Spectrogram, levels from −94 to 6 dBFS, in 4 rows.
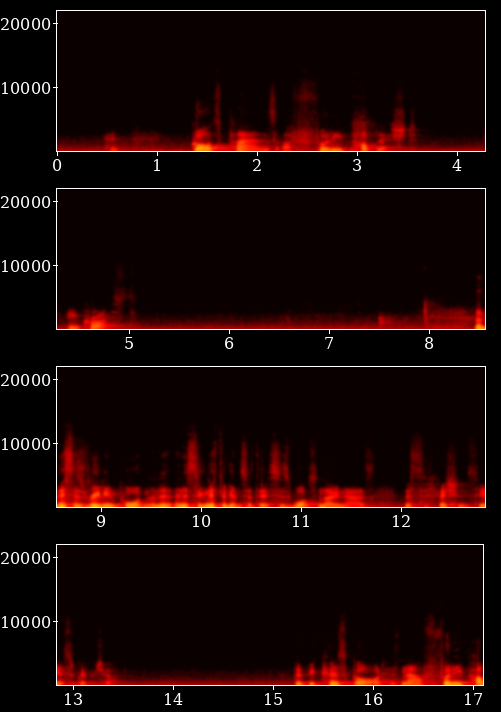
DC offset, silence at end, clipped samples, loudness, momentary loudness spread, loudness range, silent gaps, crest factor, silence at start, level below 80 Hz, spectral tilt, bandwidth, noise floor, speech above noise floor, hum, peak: under 0.1%; 0 s; under 0.1%; -40 LUFS; 23 LU; 15 LU; none; 22 dB; 0.5 s; -70 dBFS; -7.5 dB/octave; 11 kHz; -69 dBFS; 29 dB; 50 Hz at -70 dBFS; -20 dBFS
